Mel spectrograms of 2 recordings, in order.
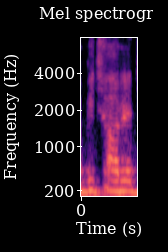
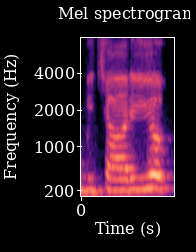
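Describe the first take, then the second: First: The final vowel is simply lengthened, nothing added. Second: The word ends with a separate added 'o' sound. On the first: The speaker calls it right. "इस तरह आएगा" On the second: The speaker calls it wrong. "ਕਈ ਲੋਕ ਪਾਠ ਇਸ ਤਰ੍ਹਾਂ ਕਰਦੇ ਹਨ ... ਉਹ ਗਲਤ ਉਚਾਰਨ ਹੈ"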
